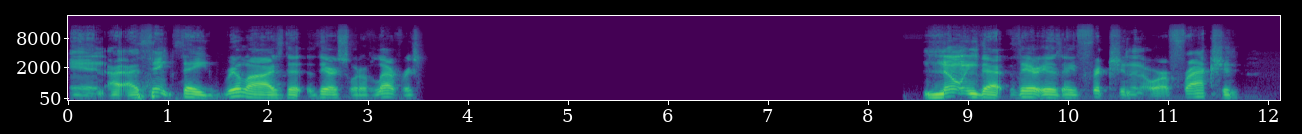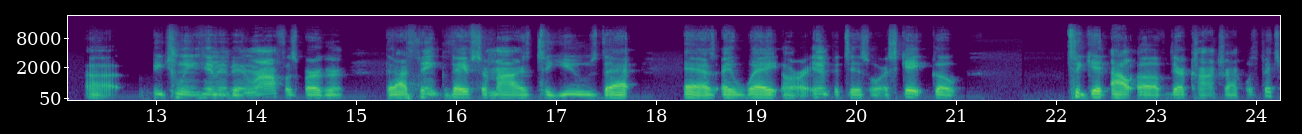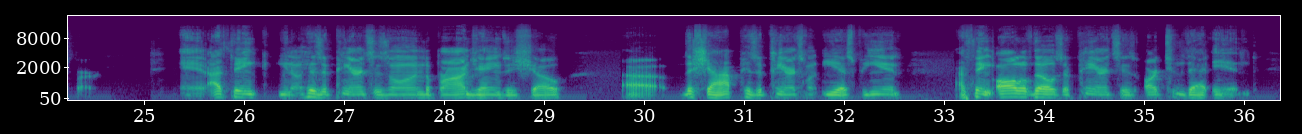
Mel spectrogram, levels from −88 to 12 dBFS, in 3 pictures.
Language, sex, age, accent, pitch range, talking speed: English, male, 40-59, American, 90-105 Hz, 130 wpm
